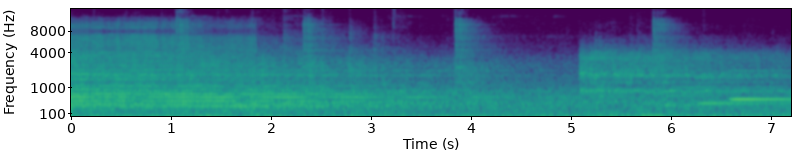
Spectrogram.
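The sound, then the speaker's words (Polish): A passenger train rolls into a platform at a Polish railway station. A constant rail rumble carries sustained tonal whistle and squeal lines, with a few abrupt noise bursts partway through and a short higher tone near the end. “Pociąg osobowy ze stacji Warszawa Zachodnia do stacji Berlin wjedzie na tor 21 przy 55.”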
